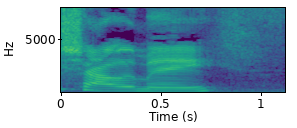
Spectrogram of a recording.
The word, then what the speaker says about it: Chalamet: I have Timothy Chalamet, is that how you pronounce his name? – Yeah.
